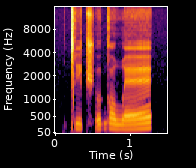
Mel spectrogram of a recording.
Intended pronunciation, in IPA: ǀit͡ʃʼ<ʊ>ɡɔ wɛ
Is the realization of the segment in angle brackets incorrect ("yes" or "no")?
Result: no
